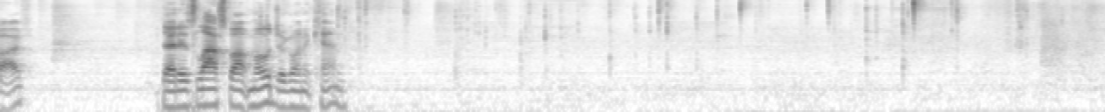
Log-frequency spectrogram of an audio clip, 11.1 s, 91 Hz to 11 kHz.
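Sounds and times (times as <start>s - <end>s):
computer keyboard typing: 4.6s - 9.6s.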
